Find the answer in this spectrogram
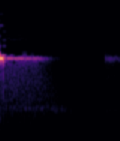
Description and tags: Short beep sound.
Nice for countdowns or clocks.
But it can be used in lots of cases.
